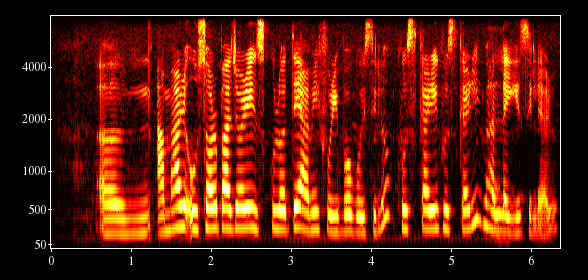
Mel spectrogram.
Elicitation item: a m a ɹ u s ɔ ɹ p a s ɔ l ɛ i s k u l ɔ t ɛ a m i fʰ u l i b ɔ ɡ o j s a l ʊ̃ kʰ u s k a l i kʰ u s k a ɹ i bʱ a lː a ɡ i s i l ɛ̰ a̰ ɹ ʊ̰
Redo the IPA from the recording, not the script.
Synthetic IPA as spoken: a m a ɹ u s ɔ ɹ p a z ɔ ɹ ɛ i s k u l ɔ t ɛ a m i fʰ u ɹ i b ɔ ɡ o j s i l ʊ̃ kʰ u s k a ɹ i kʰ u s k a ɹ i bʱ a lː a ɡ i s i l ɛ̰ a̰ ɹ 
